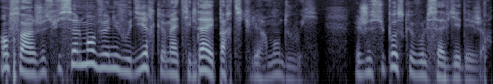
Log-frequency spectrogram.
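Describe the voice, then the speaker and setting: A man's voice: on the high side, lively intonation, fast talker, dry recording. A man voicing a young woman schoolteacher in a storybook, polite, articulate and insistent.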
